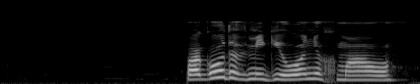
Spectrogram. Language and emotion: Russian, neutral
